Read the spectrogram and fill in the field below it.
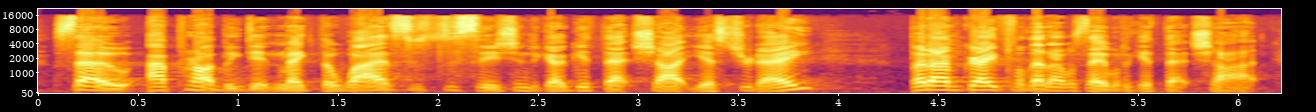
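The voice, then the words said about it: Congested, impaired voice. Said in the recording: “apologize for my voice ... I do, however, have postnasal drip”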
